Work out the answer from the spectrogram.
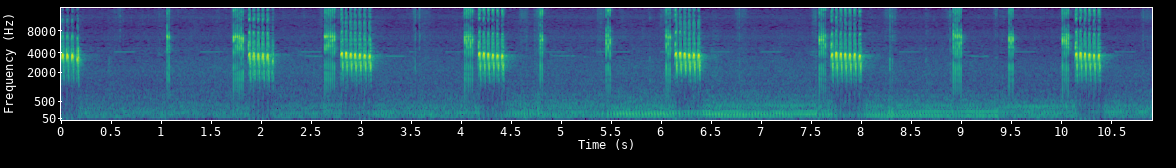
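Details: Female prinia calling to a male, used as a lure: short high buzzy bursts with a clear descending whistled edge, repeated every one to two seconds over about ten seconds. Brief clicks between them, faint low rumble behind.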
